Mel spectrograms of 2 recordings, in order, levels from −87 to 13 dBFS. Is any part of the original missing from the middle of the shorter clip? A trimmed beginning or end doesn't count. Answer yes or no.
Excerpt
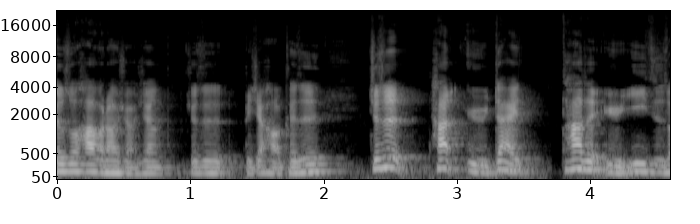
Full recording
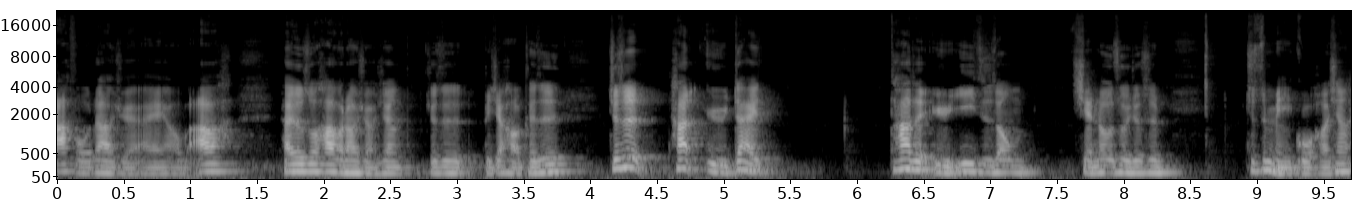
yes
